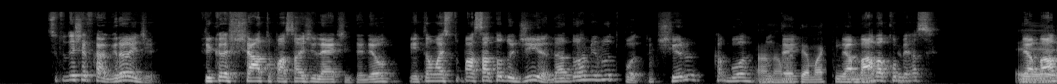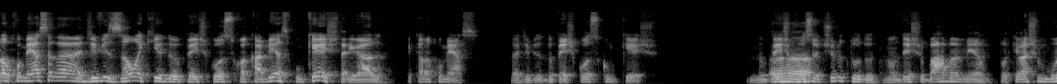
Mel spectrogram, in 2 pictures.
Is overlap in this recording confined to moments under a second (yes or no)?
no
